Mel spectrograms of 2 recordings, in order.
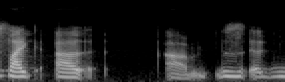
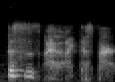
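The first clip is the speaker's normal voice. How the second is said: quick excited whisper; whispered aside; 10 dB quieter, faster than usual. Real, not acted. Telling the hosts her favourite part is coming, whispered quickly. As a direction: lean in and breathe it fast.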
